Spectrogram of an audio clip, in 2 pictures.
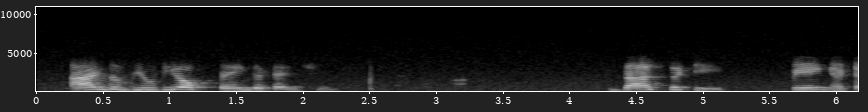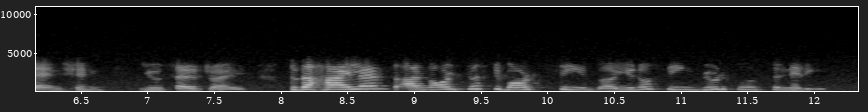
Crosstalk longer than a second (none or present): none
